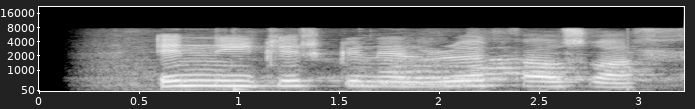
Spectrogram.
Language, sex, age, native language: Icelandic, male, 12, Icelandic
